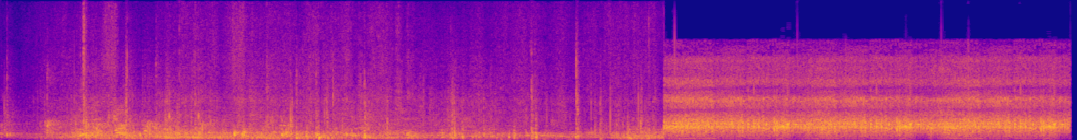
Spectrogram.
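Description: Crowd voices and scuffling as the best man is led out. About five seconds in, this cuts suddenly to a loud, steady hiss of TV static.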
